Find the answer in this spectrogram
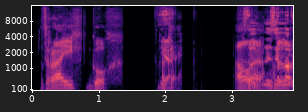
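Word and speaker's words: Ddraig Goch: Ddrwg Goch. Ddrwg Goch. Yeah. Okay. There's a lot of two D's going on in the Welsh language. Yeah, and that's pronounced almost like a voiced TH.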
